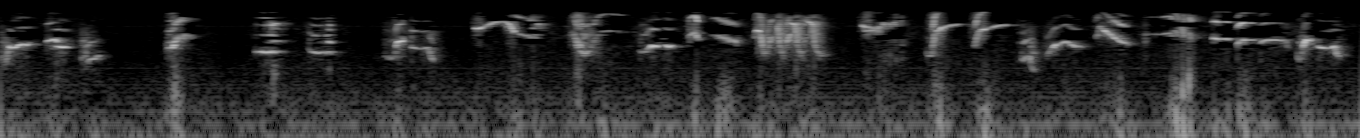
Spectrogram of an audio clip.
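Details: An Oriental magpie-robin (Copsychus saularis) sings a rich, varied string of whistles, slurred rising and falling notes and scratchy chatters, delivered rapidly with barely a pause.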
